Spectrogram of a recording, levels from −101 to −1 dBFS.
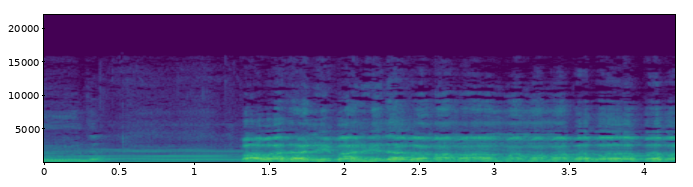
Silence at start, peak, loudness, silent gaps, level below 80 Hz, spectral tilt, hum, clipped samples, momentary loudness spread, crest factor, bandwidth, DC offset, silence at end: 0 s; -14 dBFS; -29 LUFS; none; -70 dBFS; -5 dB/octave; none; under 0.1%; 17 LU; 16 dB; 14 kHz; under 0.1%; 0 s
